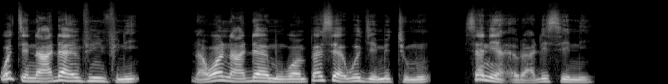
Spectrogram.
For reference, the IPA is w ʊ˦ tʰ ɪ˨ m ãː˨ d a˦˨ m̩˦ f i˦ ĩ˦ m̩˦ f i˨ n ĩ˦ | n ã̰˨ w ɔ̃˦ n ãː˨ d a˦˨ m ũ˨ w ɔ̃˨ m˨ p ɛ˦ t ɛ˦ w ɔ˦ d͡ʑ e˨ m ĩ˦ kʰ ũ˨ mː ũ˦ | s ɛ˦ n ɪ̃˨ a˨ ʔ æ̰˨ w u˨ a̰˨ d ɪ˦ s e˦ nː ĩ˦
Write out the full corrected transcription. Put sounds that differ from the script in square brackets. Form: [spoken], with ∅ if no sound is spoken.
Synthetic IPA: w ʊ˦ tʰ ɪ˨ [n] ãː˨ d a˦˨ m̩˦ f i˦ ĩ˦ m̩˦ f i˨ n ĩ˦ | n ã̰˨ w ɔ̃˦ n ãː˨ d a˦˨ m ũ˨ w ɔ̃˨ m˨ p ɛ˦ [s] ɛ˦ w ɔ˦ d͡ʑ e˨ m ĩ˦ [tʰ] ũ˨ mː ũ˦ | s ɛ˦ n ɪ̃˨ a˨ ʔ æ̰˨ w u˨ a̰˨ d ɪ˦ s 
